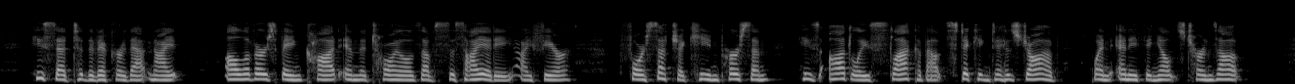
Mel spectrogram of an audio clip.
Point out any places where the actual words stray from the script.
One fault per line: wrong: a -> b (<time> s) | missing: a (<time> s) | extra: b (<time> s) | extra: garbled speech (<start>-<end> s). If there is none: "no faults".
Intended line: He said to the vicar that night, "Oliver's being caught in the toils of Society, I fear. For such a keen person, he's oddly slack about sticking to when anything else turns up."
extra: his job (10.0 s)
